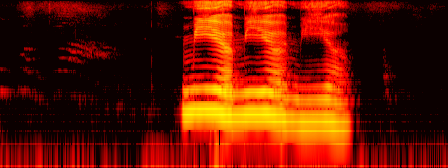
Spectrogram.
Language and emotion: Russian, neutral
